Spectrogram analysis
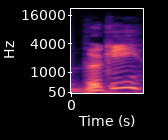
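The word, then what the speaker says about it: BU-GI: gadget known as the Boogie. I originally thought it was meant to be pronounced Buggy, but Ubisoft called it Boogie, so yeah, we'll run with that.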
